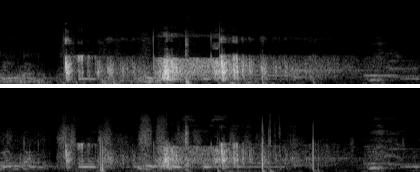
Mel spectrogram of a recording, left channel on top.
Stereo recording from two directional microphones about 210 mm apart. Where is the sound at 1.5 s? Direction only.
45° left (ahead or behind).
